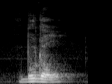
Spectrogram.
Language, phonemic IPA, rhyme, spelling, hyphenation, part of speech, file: Dutch, /ˈbu.dəl/, -udəl, boedel, boe‧del, noun, Nl-boedel.ogg
- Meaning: estate (movable estate, not real estate)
